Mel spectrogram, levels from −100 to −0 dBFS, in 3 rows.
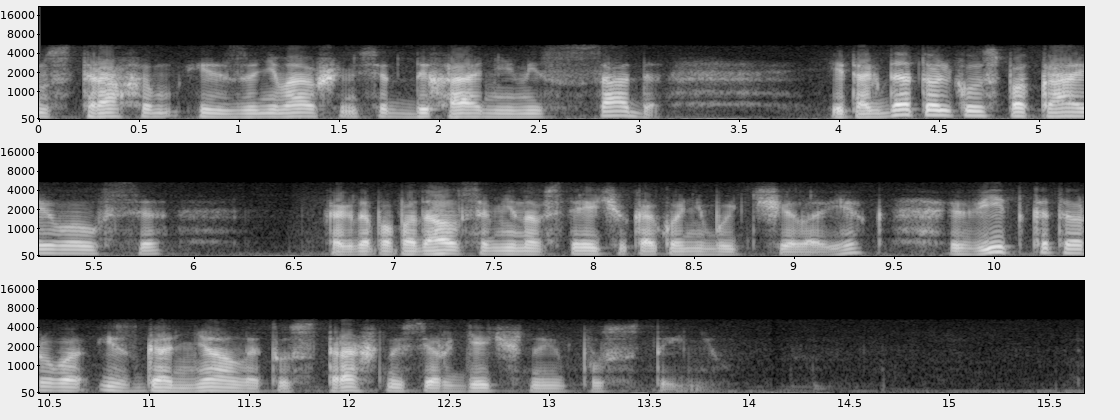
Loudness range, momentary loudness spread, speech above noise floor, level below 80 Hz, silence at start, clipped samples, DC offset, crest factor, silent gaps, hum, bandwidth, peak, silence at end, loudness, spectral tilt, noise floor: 5 LU; 13 LU; 40 dB; -58 dBFS; 0 s; under 0.1%; under 0.1%; 18 dB; none; none; 5.4 kHz; -2 dBFS; 2 s; -20 LUFS; -5 dB/octave; -60 dBFS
